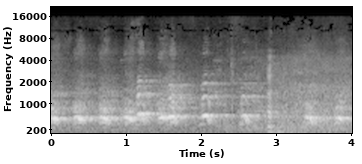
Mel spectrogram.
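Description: Police dog barking repeatedly in short, pitched barks, about two to three a second.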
